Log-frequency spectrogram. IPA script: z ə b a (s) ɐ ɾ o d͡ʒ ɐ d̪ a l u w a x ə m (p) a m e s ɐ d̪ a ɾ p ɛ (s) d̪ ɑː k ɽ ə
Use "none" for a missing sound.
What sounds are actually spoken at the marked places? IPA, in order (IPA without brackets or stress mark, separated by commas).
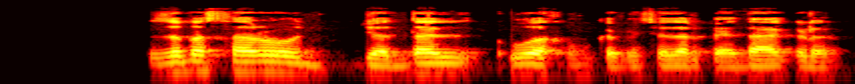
s, k, none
